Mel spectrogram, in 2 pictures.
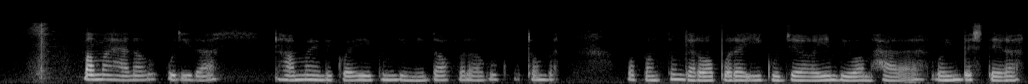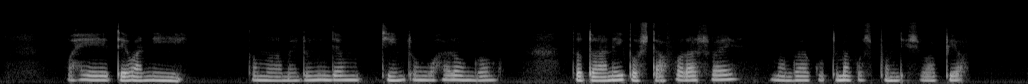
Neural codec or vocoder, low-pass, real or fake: codec, 16 kHz, 0.4 kbps, LongCat-Audio-Codec; 7.2 kHz; fake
